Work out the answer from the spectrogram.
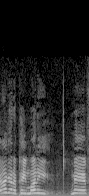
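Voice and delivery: ordinary talk, nothing marked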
